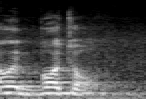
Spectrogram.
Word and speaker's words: bottle: syllable is made up forget about the e at the end because the e is not sounded the e is not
